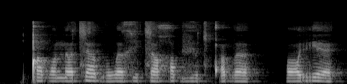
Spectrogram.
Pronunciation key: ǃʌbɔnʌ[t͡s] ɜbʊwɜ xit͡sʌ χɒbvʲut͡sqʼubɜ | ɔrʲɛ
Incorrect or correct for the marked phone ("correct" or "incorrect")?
correct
